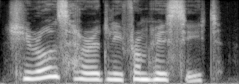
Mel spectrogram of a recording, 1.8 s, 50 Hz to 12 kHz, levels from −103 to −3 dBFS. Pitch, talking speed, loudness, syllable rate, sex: 260 Hz, 200 wpm, -13 LUFS, 5.0 syllables/s, female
